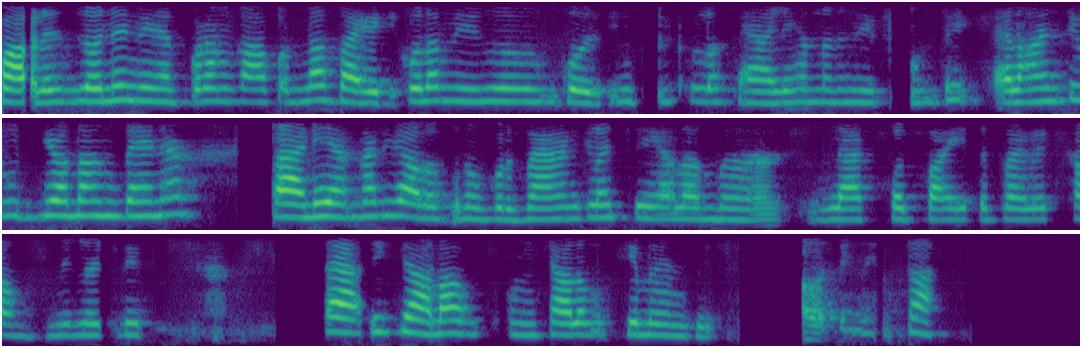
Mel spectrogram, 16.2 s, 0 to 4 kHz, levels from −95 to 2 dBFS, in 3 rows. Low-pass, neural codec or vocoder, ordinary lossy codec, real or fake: 3.6 kHz; codec, 16 kHz, 1 kbps, X-Codec, HuBERT features, trained on LibriSpeech; none; fake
